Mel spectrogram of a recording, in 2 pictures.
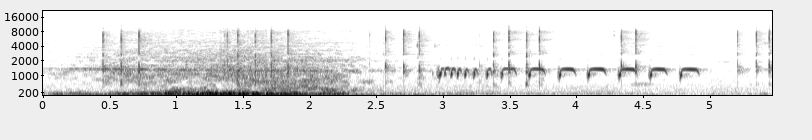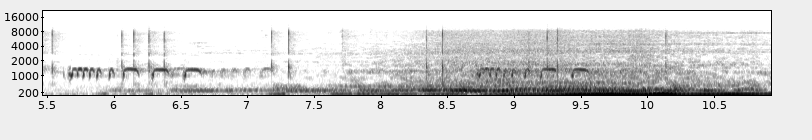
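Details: Local zebra dove in breeding condition, kantong semar ngretek style song: rapid rattling trills of short repeated notes near one pitch, broken into several bursts with pauses, over low rumbling background noise.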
